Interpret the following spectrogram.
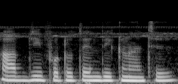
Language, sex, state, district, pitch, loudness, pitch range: Garhwali, female, Uttarakhand, Tehri Garhwal, 185 Hz, -14 LUFS, 180-190 Hz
